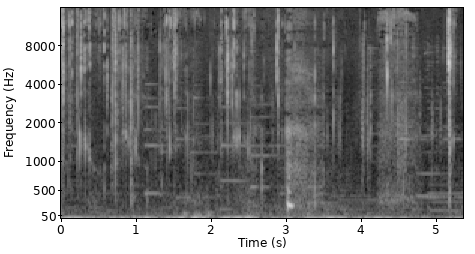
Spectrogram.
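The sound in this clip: Crunchy sachima pastry being eaten, with many quiet, irregular crisp crunches and chewing sounds that come in short bursts.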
